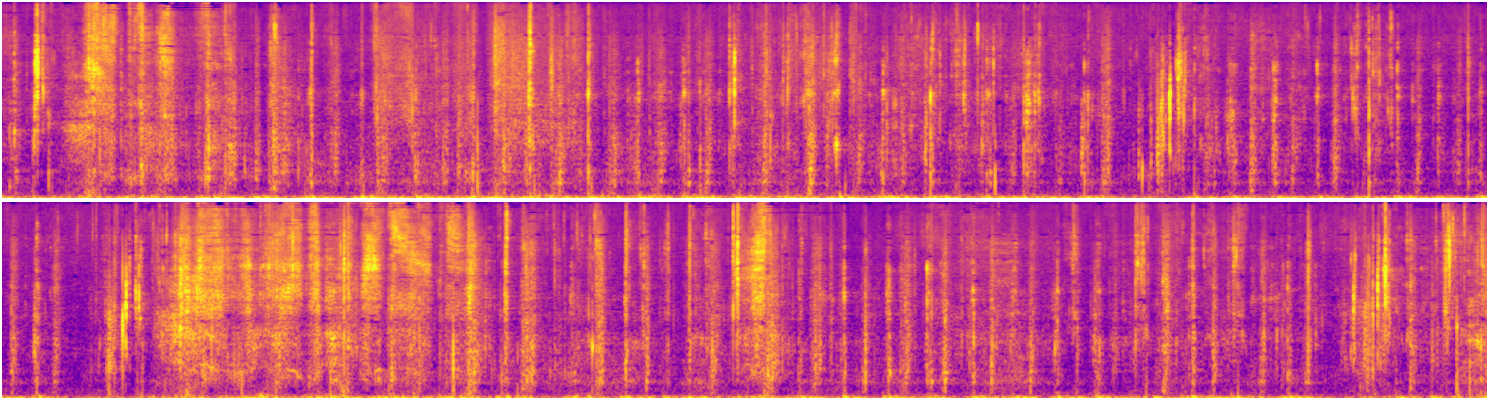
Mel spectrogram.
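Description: Close-up biting and chewing of crispy fried chicken: many irregular crunches and crackles of the crust, louder for a few seconds just past the middle.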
